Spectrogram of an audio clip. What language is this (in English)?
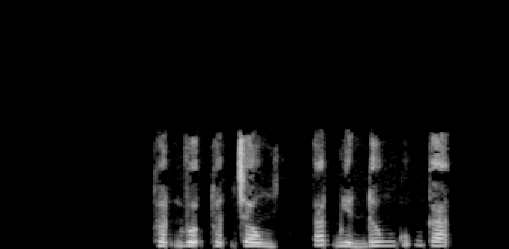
Vietnamese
